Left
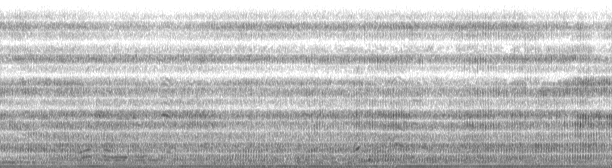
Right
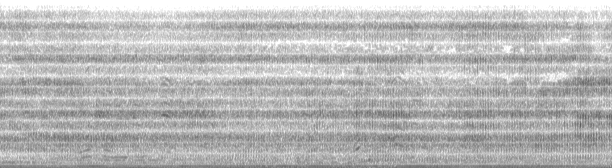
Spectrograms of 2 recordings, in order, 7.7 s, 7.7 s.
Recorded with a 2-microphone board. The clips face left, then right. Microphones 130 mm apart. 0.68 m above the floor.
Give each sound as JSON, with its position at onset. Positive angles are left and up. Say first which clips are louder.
{"t": 0.0, "sound": "a helicopter", "louder": "left 6 dB", "side_deg": 50}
